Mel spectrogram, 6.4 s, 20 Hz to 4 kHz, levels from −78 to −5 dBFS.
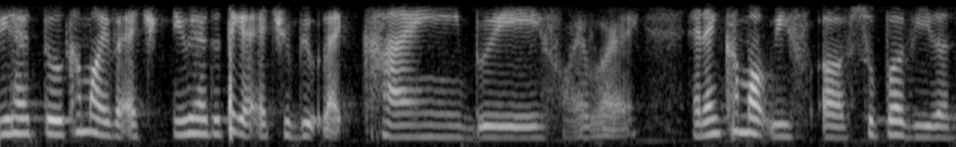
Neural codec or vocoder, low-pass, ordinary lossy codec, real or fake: none; 3.6 kHz; Opus, 16 kbps; real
